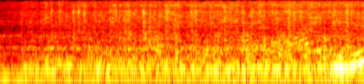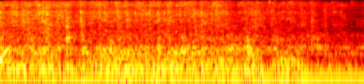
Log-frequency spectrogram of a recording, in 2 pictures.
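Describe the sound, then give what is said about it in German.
A coin counting machine, slightly larger than an ordinary printer, whirs and rattles steadily as coins are counted, clattering and ticking through its mechanism into a jute bag at its lower outlet, in a dense, continuous metallic jangle over a low motor hum. “Genau, also die Münzen sind jetzt wahrscheinlich zum Zählen einmal durch diese Maschine gerasselt.”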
